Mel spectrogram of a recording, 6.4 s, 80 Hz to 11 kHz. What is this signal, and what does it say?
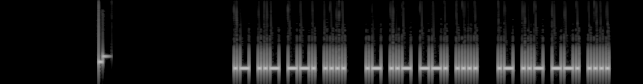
Morse code, heard as a keyed tone, about 40 wpm, 700 Hz. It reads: AUGH AUGH AUGH
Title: Multi-letter Phonemes Repeated 3x 40wpm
